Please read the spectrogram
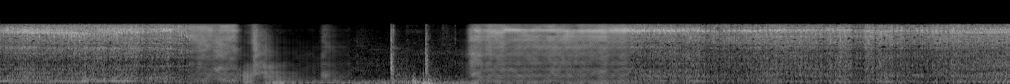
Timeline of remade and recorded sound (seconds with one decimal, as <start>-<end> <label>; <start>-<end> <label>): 0.0-1.9 recorded; 1.9-3.5 remade; 3.5-4.6 recorded; 4.6-6.3 remade; 6.3-10.1 recorded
